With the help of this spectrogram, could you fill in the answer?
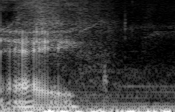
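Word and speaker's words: aye: Forever in a or I a, that's an old word, a ye." I will say a since it rhymes with day.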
